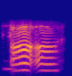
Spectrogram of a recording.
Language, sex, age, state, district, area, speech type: Assamese, female, 18-30, Assam, Dhemaji, rural, conversation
